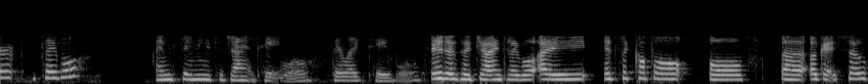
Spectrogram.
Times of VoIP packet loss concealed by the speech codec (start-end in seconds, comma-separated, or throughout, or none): 2.71-2.88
